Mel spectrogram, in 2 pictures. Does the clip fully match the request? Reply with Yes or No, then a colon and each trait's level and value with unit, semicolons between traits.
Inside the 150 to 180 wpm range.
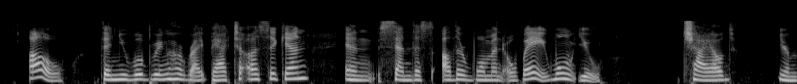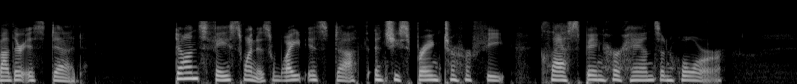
Yes: average, 160 wpm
